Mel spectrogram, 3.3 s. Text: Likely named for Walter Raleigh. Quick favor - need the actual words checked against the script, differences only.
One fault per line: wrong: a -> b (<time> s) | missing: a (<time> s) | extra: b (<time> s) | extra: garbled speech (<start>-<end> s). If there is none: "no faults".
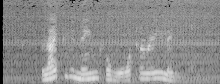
no faults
